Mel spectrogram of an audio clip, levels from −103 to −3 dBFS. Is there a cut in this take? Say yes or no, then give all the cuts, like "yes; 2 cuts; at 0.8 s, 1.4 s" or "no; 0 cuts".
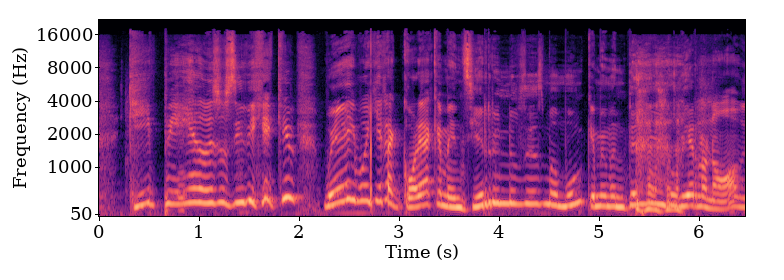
no; 0 cuts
